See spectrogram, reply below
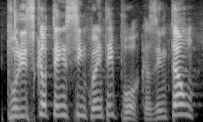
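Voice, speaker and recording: A man's voice: high-pitched, expressive, very fast, sharp tone. A Brazilian man in his fifties, a pastor teaching a sermon from the Bible with emphatic repetition and questions to his listeners. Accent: Brazilian Portuguese. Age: 50s.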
